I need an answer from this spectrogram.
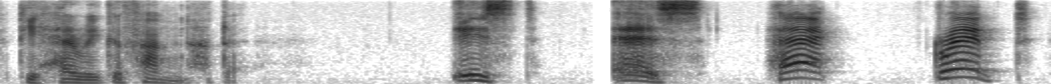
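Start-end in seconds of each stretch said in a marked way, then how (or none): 2.2-5.2 hoch und langsam gedehnt; alte blinde Riesenspinne. Acted. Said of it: "sagte Aragog". (Aragog fragt nach Hagrid, hoch und gedehnt)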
